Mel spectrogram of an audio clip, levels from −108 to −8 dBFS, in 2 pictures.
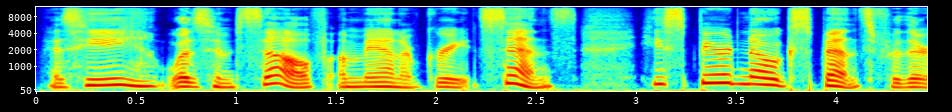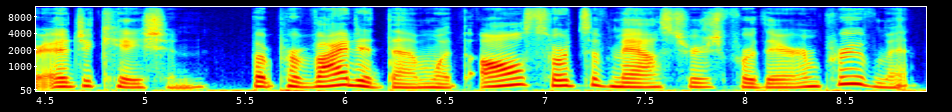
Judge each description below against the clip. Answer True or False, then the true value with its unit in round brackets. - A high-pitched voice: True (195 Hz)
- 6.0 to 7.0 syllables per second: False (4.9 syllables/s)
